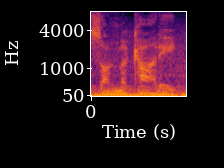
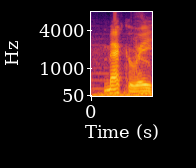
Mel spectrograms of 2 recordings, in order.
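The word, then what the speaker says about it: Mac'Aree: oh yeah yeah boys Macari that's how you pronounce it Macari mecha ray sounds so much cooler peace but now I know how to pronounce it Macari the Makri and makka ray sounds so much better what is this alright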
